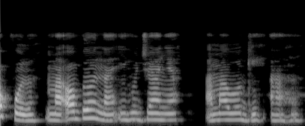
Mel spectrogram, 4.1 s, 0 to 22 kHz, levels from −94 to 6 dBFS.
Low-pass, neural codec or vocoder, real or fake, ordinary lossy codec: none; none; real; none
